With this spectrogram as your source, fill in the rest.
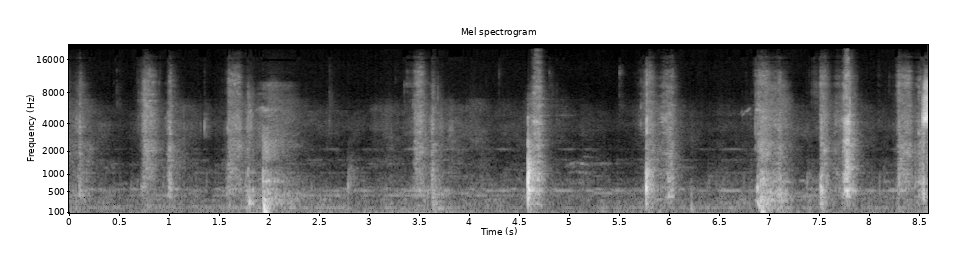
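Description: A knife slicing boiled, cooked food on a board, irregular crisp chops that come singly and in quick clusters, close and fairly loud, with no talk.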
